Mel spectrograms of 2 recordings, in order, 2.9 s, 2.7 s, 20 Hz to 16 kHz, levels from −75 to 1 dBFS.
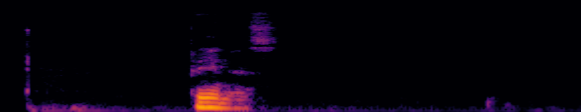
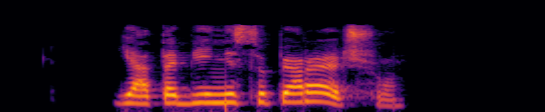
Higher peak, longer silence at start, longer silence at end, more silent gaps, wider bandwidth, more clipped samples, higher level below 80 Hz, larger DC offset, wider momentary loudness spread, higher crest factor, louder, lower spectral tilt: second, -8 dBFS vs -4 dBFS; first, 0.95 s vs 0.55 s; first, 1.55 s vs 0.75 s; neither; first, 11 kHz vs 8 kHz; neither; about the same, -58 dBFS vs -56 dBFS; neither; first, 25 LU vs 13 LU; first, 22 dB vs 16 dB; second, -24 LUFS vs -17 LUFS; first, -8 dB/octave vs -3 dB/octave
